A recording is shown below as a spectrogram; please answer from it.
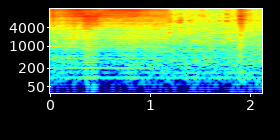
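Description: High-voltage arc buzzing and crackling at the metal tip of a neon mains-tester screwdriver, fed 10 kV from a 30 mA neon sign transformer, with a steady mains buzz under it and a sharp crack near the end. The arc is melting the end of the tester off.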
